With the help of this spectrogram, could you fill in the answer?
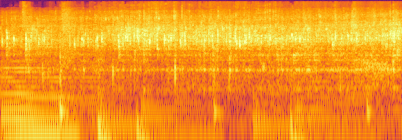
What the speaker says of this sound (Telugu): ఆనియన్స్ యాడ్ చేసుకొని ఫ్రై చేసుకోవాలి.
